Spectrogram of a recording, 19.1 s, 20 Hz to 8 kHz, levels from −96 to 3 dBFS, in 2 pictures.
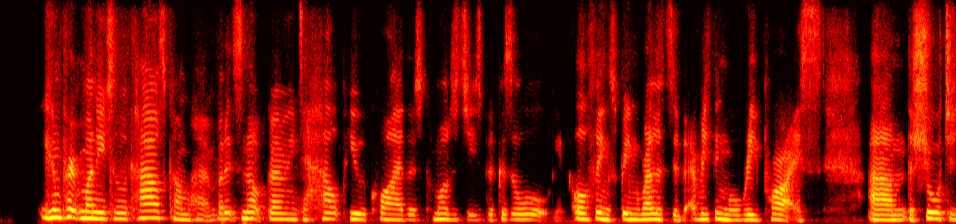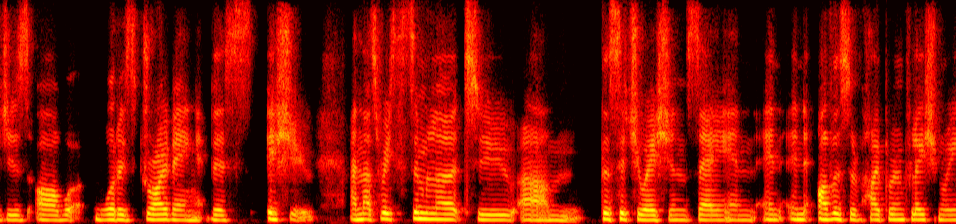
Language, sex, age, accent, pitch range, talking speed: English, female, 30-49, British, 180-210 Hz, 170 wpm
